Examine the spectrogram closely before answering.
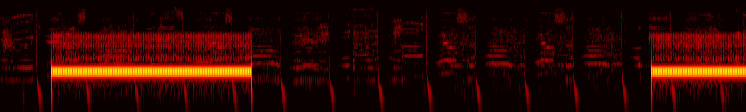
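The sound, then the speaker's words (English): A loud ringback tone on an outgoing telephone call sounds as a steady two-second burst, followed by a long pause with faint low noises, then a second ring that cuts off at the end. “Oh, there it goes. Oh, it's ringing.”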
